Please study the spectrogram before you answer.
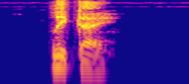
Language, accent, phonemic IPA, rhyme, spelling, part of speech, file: English, Australia, /liːp deɪ/, -eɪ, leap day, noun, En-au-leap day.ogg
